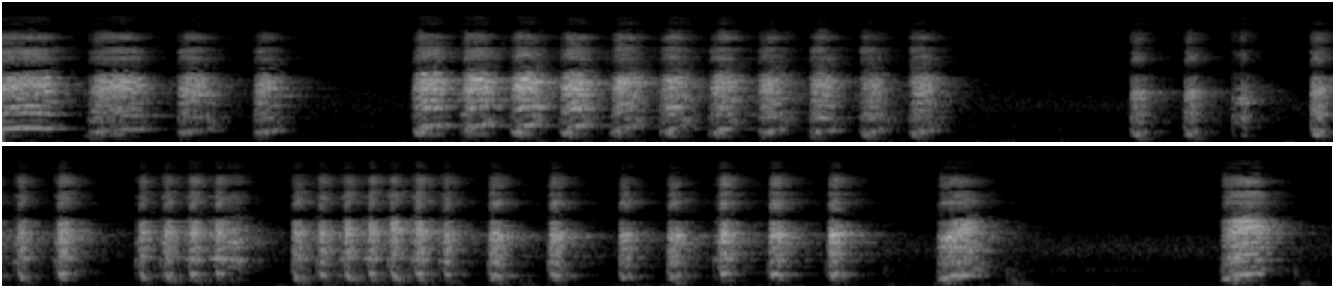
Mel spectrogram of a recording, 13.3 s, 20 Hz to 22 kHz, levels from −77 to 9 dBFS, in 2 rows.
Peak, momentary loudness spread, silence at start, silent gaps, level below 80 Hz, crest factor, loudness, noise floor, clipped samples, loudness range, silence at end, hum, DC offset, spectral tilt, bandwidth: -6 dBFS; 12 LU; 0 s; none; -76 dBFS; 22 dB; -26 LUFS; -68 dBFS; under 0.1%; 7 LU; 0.2 s; none; under 0.1%; 0.5 dB/octave; 16 kHz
